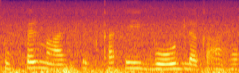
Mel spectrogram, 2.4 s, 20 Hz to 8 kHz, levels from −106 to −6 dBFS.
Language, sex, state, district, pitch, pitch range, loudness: Hindi, female, Punjab, Pathankot, 205 Hz, 200-235 Hz, -14 LUFS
